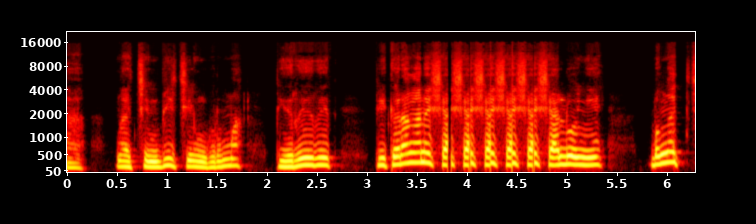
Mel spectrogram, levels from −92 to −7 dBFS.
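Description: From 1.23 to 1.25 s the speech turns briefly rougher and noisier without any gap, a lost packet rebuilt from error correction. About 20 ms, which fits one lost packet, was replaced by the low-bitrate backup copy carried in the following packet.

Between 3.80 and 4.87 s a fast, even stutter sets in: the same 213 ms slice of speech repeats five times, with a short mute at each jump. This is a CD stuck on one turn, where a scratch sends the laser back one track at the same spot on every rotation.

A second rebuilt packet follows from 5.34 to 5.36 s, again a 20 ms stretch that sounds grainier than its surroundings because it was decoded from the backup copy.

Right after, from 5.38 to 5.42 s, there is a brief smear where about 20 ms of audio went missing: a short concealed packet loss. The decoder extended the preceding sound to cover the hole, then blended back into the real signal.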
